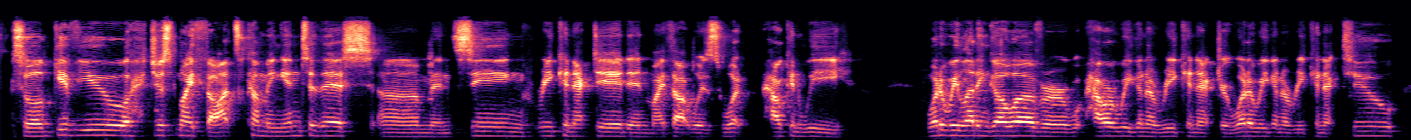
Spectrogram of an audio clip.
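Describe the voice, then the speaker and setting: A man leading a guided meditation in a gentle, unhurried way, with frequent ums. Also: mid-range voice, steady tone.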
